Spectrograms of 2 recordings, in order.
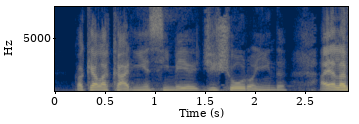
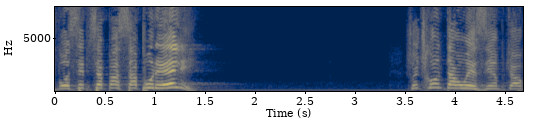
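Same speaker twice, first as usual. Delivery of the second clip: raised, emphatic sermon delivery; preaching; 6 semitones higher, 6 dB louder than usual. Real, not acted. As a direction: preach it out to the congregation with force. Preaches at full force.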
